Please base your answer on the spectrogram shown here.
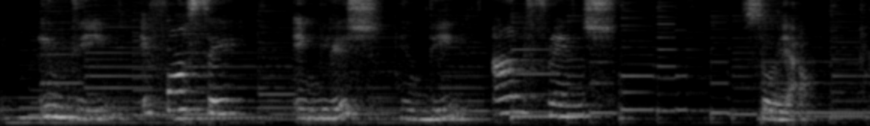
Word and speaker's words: Hindi: Hindi. H is not pronounced.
